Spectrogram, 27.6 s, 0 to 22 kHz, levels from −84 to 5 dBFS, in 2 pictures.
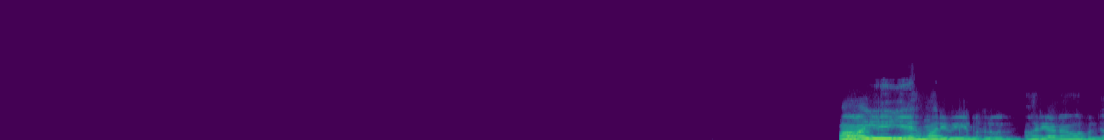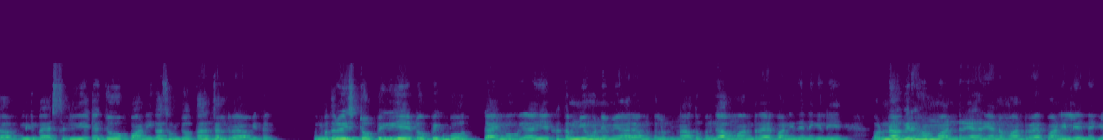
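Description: Nothing is technically wrong with this speech recording.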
